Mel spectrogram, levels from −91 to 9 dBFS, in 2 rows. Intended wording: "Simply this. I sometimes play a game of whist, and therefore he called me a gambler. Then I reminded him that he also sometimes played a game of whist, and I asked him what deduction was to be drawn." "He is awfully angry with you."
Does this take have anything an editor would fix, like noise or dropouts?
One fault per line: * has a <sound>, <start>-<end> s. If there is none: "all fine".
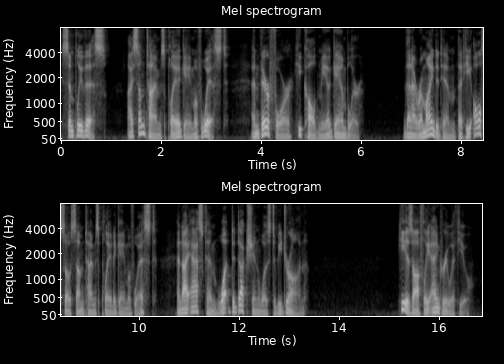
all fine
